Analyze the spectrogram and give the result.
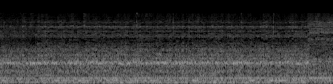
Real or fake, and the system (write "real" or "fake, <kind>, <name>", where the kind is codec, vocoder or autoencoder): real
